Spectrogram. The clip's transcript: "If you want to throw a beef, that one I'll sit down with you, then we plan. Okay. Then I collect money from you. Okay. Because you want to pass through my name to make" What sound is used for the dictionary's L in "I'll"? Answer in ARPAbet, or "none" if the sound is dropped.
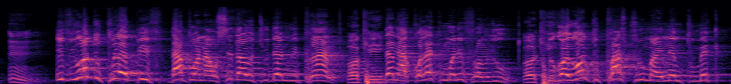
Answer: W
